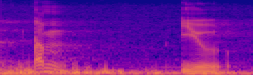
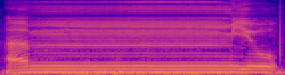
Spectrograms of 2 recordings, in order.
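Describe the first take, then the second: First: A short break separates am from yu. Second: The m is held long before yu. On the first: "tidak terjeda, tidak am yu" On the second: "Atau ditahan am yu"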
